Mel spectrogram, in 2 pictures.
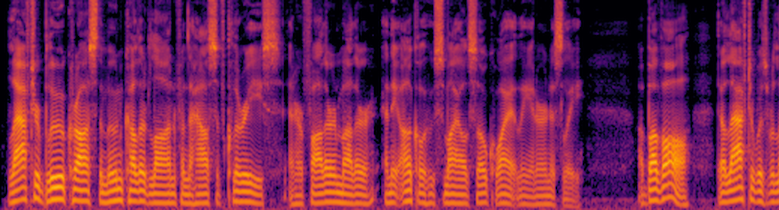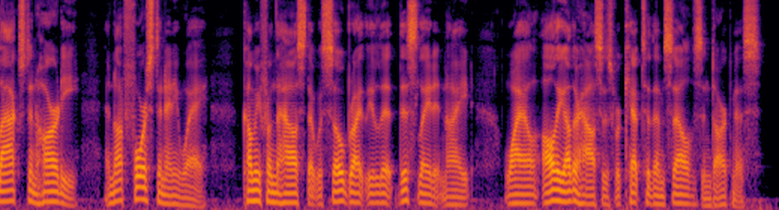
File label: normal voice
